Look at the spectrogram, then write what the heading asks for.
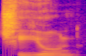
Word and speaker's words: Chiun: If we do a little digging, we can find that Reman is another name for the god Caillun, pronounced Chiune, mentioned in Amos 5:26.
